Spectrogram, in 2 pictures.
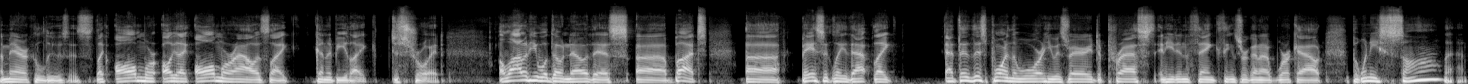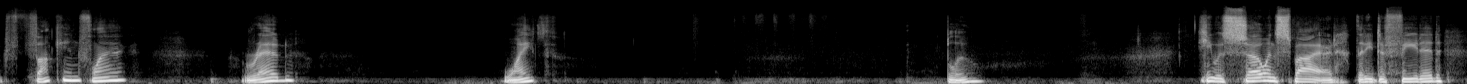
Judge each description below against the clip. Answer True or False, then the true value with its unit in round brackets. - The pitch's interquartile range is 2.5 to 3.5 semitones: False (4.9 semitones)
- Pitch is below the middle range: True (125 Hz)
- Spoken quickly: False (135 wpm)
